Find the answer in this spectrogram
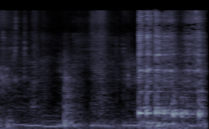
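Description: Metal handling of a soup-can dog-proof trap: faint clinks, then a louder scraping, ringing rattle of the tin can and its trigger parts near the end.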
